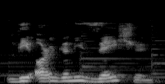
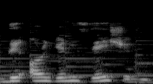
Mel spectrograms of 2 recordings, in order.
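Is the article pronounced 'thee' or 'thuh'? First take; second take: thee; thuh. First: The article is said with a long 'thee' sound. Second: The article is said with a short 'thuh' sound. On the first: The speaker calls it right. "but the organization" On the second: The speaker calls it wrong. "not the organization"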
